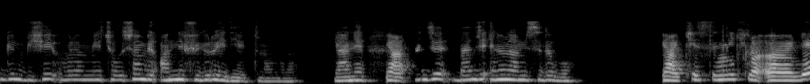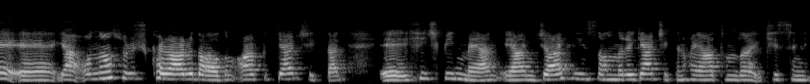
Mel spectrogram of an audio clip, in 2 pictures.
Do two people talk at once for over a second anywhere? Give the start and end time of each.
none

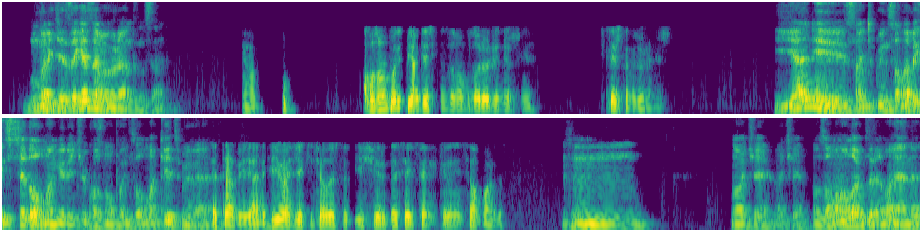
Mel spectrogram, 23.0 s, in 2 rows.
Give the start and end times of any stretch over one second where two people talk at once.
none

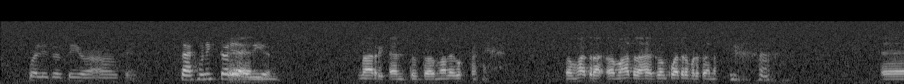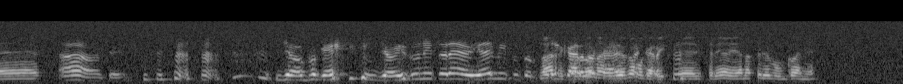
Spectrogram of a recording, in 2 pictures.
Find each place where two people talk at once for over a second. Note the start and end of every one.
14.4-15.7

